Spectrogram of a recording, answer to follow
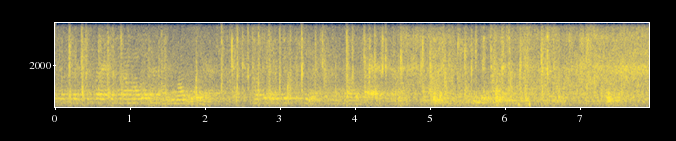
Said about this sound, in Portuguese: Ai, tá chovendo aí? Tá. Tá? Aqui também tá. Chovendo bastante, né?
